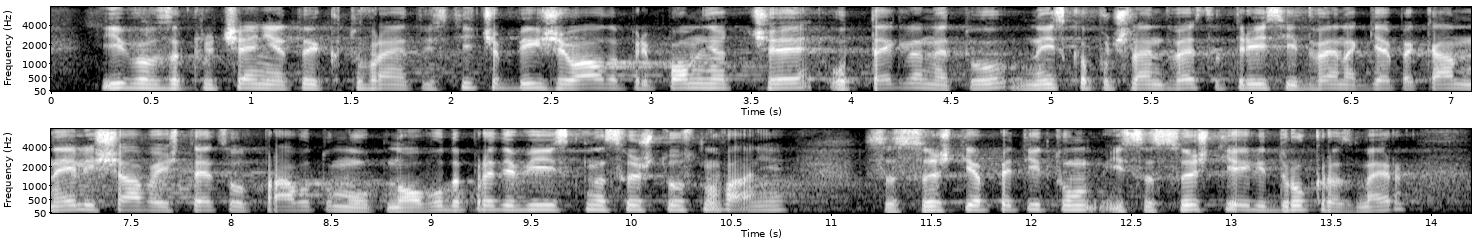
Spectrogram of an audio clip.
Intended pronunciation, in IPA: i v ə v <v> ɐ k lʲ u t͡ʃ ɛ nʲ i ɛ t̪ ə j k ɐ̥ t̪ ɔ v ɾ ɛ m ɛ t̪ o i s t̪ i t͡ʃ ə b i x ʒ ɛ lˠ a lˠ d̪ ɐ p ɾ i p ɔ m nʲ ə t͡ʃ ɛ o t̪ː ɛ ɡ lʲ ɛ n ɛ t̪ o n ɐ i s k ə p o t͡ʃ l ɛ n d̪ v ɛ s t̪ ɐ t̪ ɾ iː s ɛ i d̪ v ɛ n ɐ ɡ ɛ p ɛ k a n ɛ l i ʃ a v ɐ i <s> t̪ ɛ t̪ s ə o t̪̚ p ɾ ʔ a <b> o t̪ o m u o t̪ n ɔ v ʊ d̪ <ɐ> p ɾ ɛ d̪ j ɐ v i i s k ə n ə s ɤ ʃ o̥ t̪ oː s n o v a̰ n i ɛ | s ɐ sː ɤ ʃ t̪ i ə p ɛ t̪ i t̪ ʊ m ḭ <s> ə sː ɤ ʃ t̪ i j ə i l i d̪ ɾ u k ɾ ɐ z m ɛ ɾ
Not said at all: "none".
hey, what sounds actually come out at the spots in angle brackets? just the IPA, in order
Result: z, ʃ, v, ɐ, s

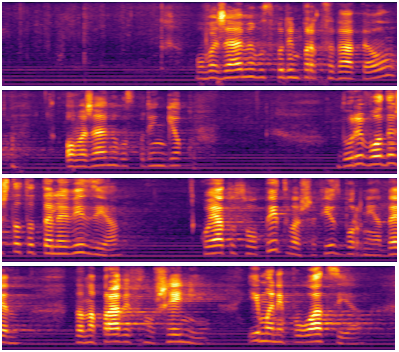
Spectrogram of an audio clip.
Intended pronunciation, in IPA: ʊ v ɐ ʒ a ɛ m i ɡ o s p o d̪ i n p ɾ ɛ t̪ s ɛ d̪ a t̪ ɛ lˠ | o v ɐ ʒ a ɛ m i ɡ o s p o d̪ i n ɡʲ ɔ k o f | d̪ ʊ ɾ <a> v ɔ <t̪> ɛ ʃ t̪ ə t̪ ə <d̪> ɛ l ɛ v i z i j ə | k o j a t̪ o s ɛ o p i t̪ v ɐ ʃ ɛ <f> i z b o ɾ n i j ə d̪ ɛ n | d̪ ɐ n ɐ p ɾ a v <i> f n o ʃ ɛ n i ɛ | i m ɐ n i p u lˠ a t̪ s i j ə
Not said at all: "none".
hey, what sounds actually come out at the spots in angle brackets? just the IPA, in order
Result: i, d̪, t̪, f, i

